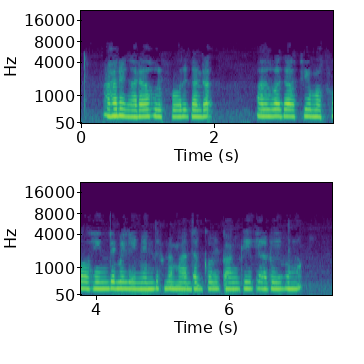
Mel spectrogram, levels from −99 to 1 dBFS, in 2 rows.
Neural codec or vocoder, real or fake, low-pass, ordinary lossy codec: codec, 44.1 kHz, 2.6 kbps, SNAC; fake; 10.8 kHz; MP3, 32 kbps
